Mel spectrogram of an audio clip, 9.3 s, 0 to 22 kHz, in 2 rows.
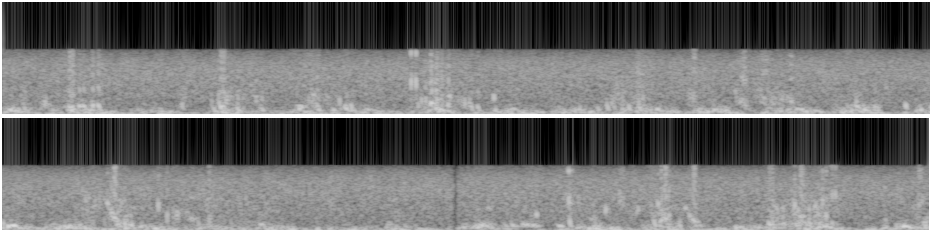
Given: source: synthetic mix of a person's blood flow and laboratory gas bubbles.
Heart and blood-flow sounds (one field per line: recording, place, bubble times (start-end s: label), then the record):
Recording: Doppler ultrasound of blood flow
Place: precordium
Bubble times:
0.05-0.52 s: bubbles
0.88-0.96 s: bubbles
1.02-1.34 s: bubbles
1.44-1.79 s: bubbles
2.02-2.50 s: bubbles
2.96-3.27 s: bubbles
3.42-3.50 s: bubbles
3.64-3.99 s: bubbles
4.14-4.41 s: bubbles
4.47-4.55 s: bubbles
4.61-4.70 s: bubbles
5.03-5.32 s: bubbles
5.38-6.01 s: bubbles
6.98-7.35 s: bubbles
7.39-8.18 s: bubbles
8.41-8.87 s: bubbles
9.17-9.28 s: bubbles
From the record:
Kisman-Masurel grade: 232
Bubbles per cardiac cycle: several, 3 to 8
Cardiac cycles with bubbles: 50 to 99%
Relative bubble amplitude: moderate (0.250 to 0.450)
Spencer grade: 3 (all of the cardiac periods contain showers or single bubble signals, but not dominating or overriding the cardiac motion signals)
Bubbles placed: anywhere in the cardiac cycle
